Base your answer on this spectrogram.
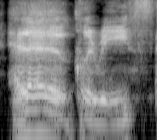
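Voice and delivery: drawn-out, creepy movie-villain greeting; loud eerie hello, easing down on the name; Hannibal Lecter. Retold or imitated. Dad retelling daughter's dinner-table joke, creepy villain impression. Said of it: "she's Hannibal Lecter".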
